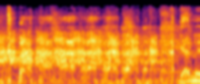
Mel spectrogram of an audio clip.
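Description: A man laughing, breathy and unbroken, into a close microphone.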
